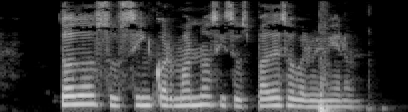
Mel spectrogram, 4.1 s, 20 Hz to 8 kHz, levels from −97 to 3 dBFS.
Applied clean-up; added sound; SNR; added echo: classical method log-MMSE.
